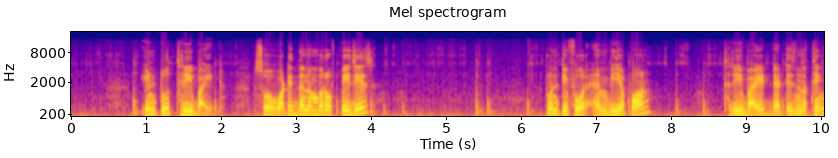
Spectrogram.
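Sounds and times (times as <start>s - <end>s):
pen writing on a board: 0.0s - 2.2s, 2.9s - 10.0s.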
